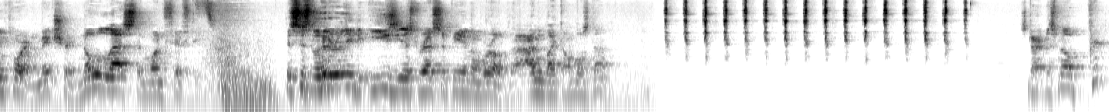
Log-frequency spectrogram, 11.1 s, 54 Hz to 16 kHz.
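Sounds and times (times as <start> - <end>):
fast clock ticking: 6.6 - 9.7.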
